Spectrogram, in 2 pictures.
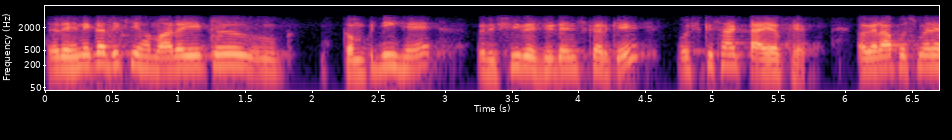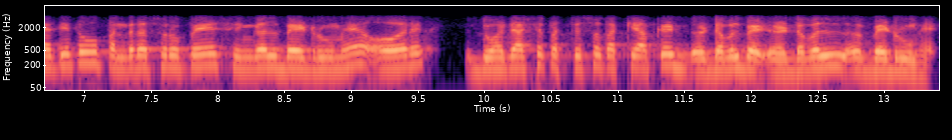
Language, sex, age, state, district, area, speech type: Hindi, male, 30-45, Madhya Pradesh, Jabalpur, urban, conversation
